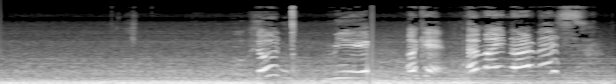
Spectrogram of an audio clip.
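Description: Steady low rumble of a car heard from inside the cabin. From about two and a half seconds in, a woman's voice comes and goes over it, without clear words.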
